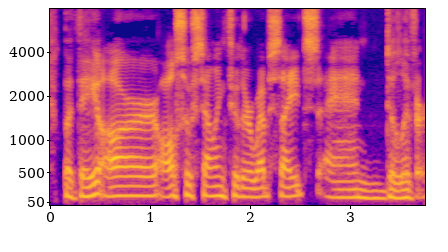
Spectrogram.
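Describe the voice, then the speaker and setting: With a silent background and a very clean recording, a man talks in a somewhat breathy voice. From England-born, British family. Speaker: board game designer. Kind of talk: interview. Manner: halting with many fillers.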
